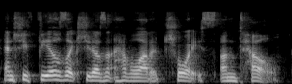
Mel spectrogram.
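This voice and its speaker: Woman, fifties, fairly low pitch, candid, animated, casual podcast talk. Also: normal speed. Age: 50s. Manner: candid and animated, laughs often, swears casually. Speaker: podcast co-host. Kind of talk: casual conversation.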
